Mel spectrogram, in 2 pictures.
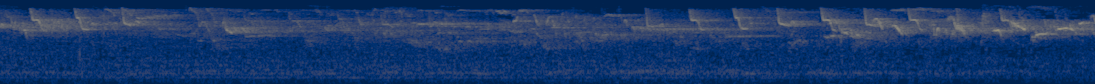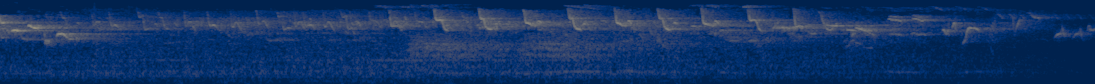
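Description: A chorus of small birds chirping, many short, high, falling chirps in quick succession, fading lower near the end.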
